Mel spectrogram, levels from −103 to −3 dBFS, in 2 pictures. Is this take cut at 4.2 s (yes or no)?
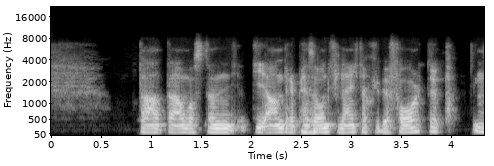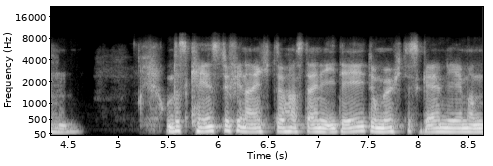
yes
